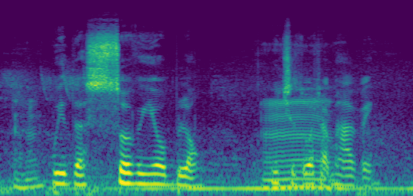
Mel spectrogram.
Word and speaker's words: Sauvignon Blanc: For a white, you will never ever go wrong with a Sauvignon Blanc, which is what I'm having. You will barely ever go How wrong. do you pronounce that again? Sauvignon Blanc.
